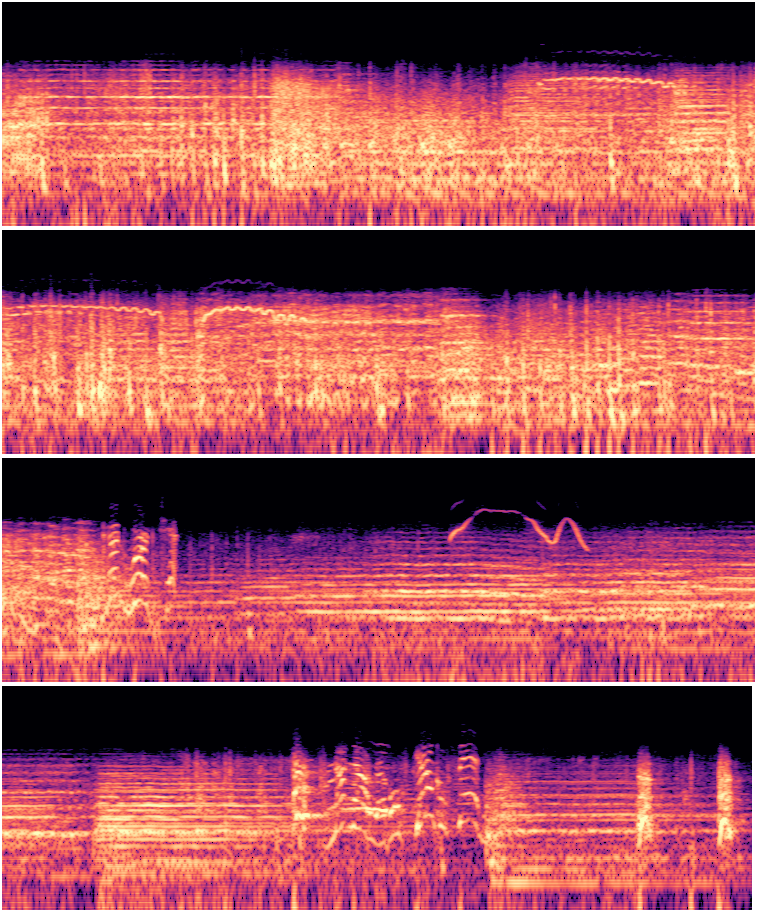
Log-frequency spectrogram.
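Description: Orchestral background music playing throughout, with a horse whinnying a few times over it in the first half.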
